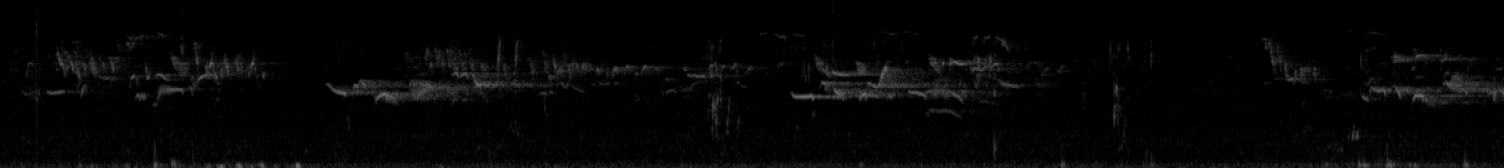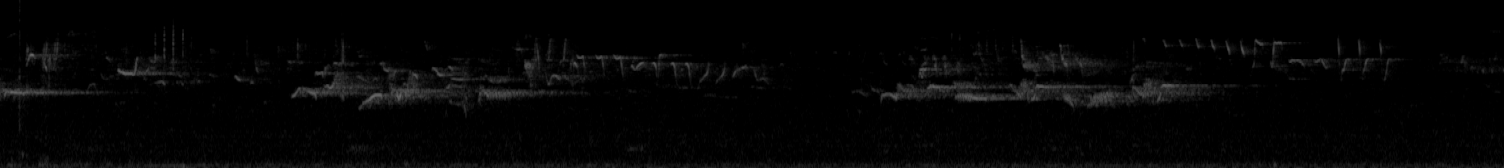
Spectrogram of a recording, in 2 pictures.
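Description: Faint songbirds singing in repeated phrases of a second or two every few seconds, some ending in fast trills.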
